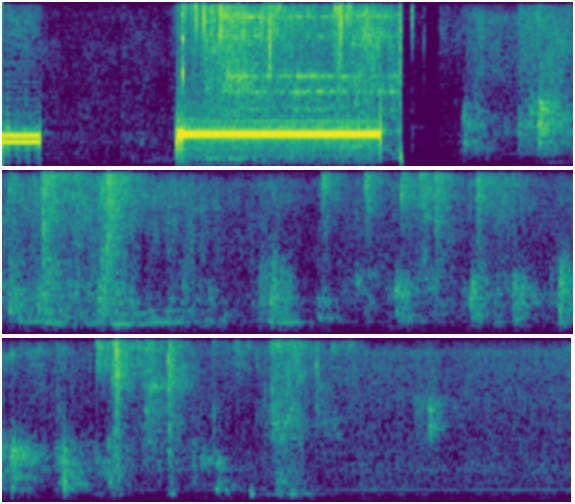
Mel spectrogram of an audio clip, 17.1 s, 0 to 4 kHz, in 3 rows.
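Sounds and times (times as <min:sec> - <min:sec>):
telephone call transfer tone: 0:00.0 - 0:00.4, 0:01.8 - 0:03.9.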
